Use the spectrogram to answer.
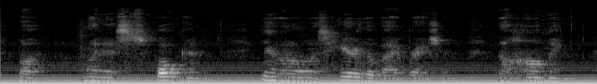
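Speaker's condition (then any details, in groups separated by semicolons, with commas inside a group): ALS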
